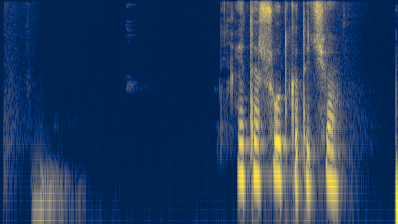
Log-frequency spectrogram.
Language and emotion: Russian, neutral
